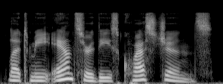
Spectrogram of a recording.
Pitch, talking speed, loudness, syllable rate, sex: 175 Hz, 135 wpm, -16 LUFS, 4.0 syllables/s, female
